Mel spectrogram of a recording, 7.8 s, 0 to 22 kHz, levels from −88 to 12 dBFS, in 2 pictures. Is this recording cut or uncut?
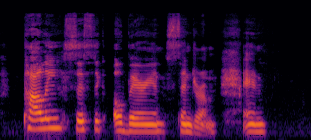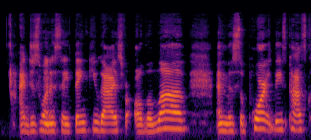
cut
